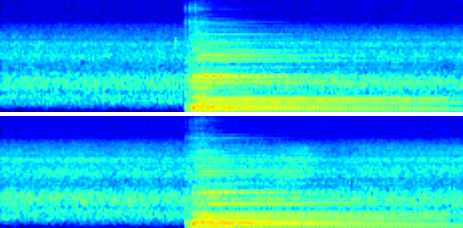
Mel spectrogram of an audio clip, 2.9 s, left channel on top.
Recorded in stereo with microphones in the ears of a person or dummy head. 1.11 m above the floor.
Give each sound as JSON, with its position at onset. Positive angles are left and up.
{"t": 1.1, "sound": "a guitar", "side_deg": 40, "distance_m": 1.3}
